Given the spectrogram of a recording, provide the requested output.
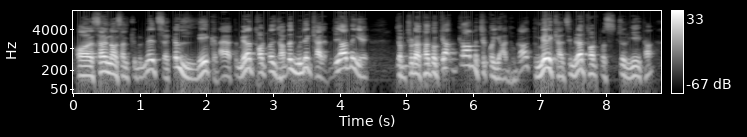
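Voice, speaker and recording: A man, a business coach telling his life story in an interview, switching between Hindi and English with emphatic, animated delivery. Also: on the high side, fast, breathy edge. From India. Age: 60s. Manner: animated, emphatic, mixes languages.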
